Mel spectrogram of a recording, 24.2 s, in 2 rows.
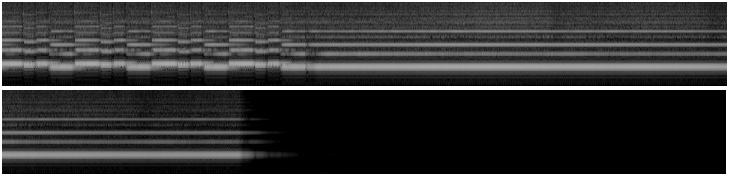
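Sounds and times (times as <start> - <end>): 
flute: 0.0 - 16.6.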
